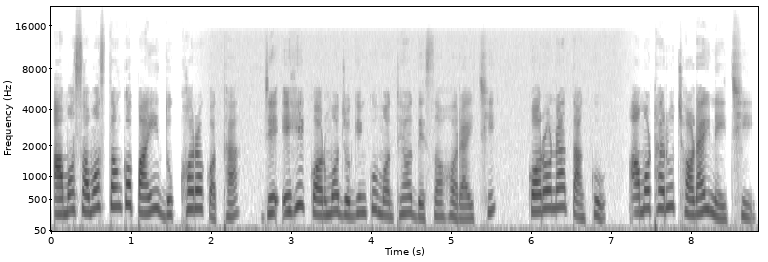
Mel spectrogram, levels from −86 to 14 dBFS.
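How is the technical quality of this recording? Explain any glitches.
The recording has one clear glitch, a stretch of weaker broadcast quality in the middle of the speech. From 1.70 s to 7.43 s, just after "ଆମ ସମସ୍ତଙ୍କ ପାଇଁ", there is digital radio blending to analogue. The receiver lost the digital stream and cross-faded to the station's FM signal over 381 ms, then faded back. During the FM stretch, a faint hiss appears, roughly 30 dB below the speech. The level drops by about 1 dB.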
